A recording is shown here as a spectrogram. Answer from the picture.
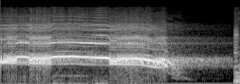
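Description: A loud, long, high-pitched scream that holds its pitch, then bends down and fades out about a second and a half in.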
